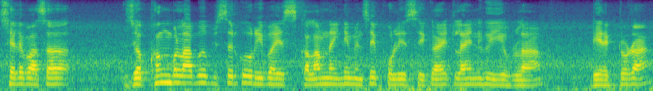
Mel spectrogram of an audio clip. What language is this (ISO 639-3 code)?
brx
